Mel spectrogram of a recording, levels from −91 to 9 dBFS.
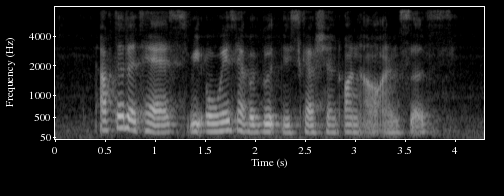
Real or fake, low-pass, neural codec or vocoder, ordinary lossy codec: fake; 7.2 kHz; codec, 24 kHz, 6 kbps, HILCodec; none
